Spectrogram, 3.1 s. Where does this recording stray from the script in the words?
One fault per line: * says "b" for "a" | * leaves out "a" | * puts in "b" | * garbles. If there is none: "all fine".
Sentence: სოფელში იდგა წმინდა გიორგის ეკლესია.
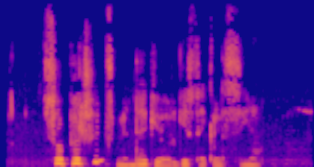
* leaves out "იდგა"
